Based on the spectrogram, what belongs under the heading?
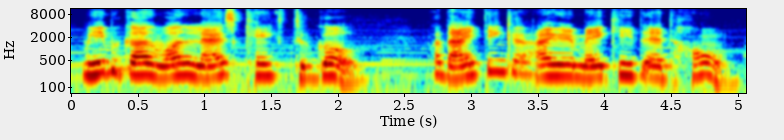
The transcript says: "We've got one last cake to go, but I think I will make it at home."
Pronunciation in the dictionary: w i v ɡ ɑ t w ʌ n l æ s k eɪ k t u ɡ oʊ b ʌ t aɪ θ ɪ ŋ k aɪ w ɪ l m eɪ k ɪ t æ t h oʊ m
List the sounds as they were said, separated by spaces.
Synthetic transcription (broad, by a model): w i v ɡ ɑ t w ʌ n l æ s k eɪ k t u ɡ oʊ b ʌ t aɪ t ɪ ŋ k aɪ w ɪ l m eɪ k ɪ t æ t h oʊ m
